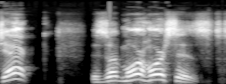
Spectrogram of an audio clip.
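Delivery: high, slow, drawn-out yelled call.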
